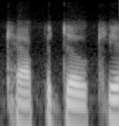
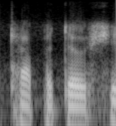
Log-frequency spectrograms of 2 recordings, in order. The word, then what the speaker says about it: Cappadocia: huge underground complexes in the cappadocia or cappadocia you can pronounce it either way a region of anatolia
